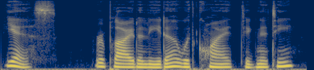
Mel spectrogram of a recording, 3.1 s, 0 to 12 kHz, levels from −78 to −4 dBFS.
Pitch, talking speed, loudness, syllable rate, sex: 165 Hz, 115 wpm, -18 LUFS, 4.3 syllables/s, female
